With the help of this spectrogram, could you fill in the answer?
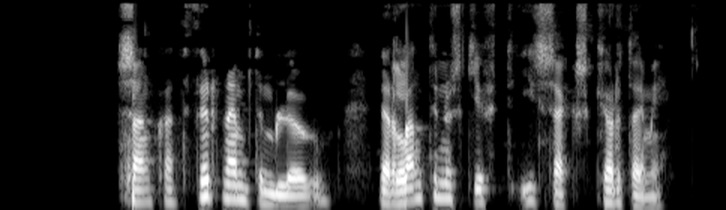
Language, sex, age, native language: Icelandic, male, 40-49, Icelandic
